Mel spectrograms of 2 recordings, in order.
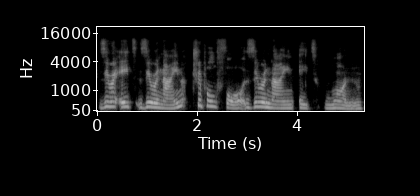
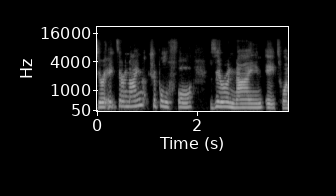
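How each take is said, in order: First: The number is read more slowly. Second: The number is read at normal speed.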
